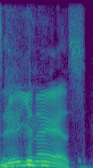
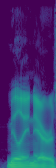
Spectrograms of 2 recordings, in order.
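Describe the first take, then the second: First: It is said in an imitated politician's voice. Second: It is said in the speaker's ordinary voice.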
